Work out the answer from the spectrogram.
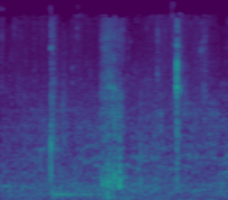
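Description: Someone eats a chicken meal, with a few crisp biting and crunching sounds spaced through quieter chewing, moderately loud.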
